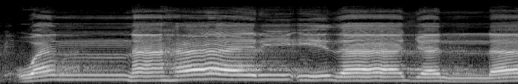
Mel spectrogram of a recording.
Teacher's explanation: sini di ayat ke-3 kita berjumpa dengan huruf nun yang bertasydid Nun yang bertasydid maka bacaan dengungnya itu harus lama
